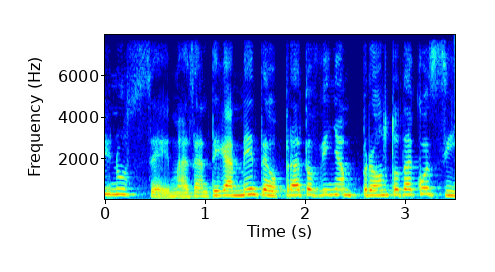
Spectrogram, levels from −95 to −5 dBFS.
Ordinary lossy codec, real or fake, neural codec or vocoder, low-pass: none; real; none; none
